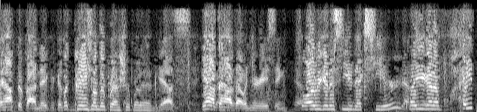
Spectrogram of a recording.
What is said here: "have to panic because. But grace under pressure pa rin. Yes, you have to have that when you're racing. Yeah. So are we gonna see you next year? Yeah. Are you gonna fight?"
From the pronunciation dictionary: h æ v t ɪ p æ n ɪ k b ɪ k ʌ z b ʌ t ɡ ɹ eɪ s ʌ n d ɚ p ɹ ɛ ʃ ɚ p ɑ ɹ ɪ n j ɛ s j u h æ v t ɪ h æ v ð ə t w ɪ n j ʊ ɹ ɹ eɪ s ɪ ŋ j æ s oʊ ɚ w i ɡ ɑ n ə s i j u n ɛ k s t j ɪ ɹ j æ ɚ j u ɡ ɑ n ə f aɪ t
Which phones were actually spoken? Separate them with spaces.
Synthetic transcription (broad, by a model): h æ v t ɪ b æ n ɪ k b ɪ k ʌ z b ʌ t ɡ ɹ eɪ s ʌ n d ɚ p ɹ ɛ ʃ ɚ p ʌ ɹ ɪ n j ɛ s j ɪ h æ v t ɪ h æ v ð ə t w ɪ n j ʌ ɹ ɹ eɪ s ɪ ŋ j s oʊ ɚ w i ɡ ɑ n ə s i j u n ɛ k s t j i ɹ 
